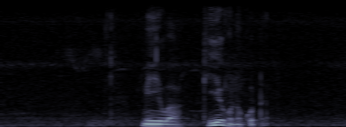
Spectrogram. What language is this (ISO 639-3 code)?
sin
